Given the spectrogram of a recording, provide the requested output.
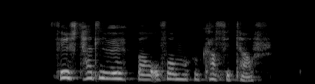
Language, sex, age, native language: Icelandic, male, 11, Icelandic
